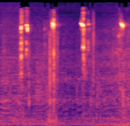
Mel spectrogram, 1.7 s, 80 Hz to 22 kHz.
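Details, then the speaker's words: Domestic LPG gas regulator: short high chirps and squeaks with friction as the knob is turned on and off; worn button O-ring, regulator leaking at the button. "इस तरह से move करने पर ये ताकत के साथ button घूमता है और ऐसा महसूस होता है कि अंदर से घर्षण हो रहा है, रगड़ रहा है, स्मूथली प्ले नहीं हो रहा है। ची ची की आवाज़ आ रही है दोस्तों, देख रहे हैं आप। तो यदि ची ची की आवाज़, इस तरह की आवाज़ आती है, तो हमारा रेगुलेटर 100% लीकेज है।"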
